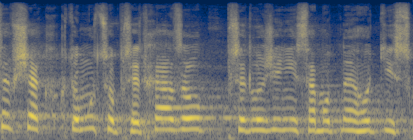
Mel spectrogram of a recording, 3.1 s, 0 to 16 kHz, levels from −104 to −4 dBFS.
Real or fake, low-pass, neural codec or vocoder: real; 14.4 kHz; none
